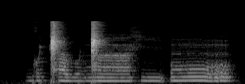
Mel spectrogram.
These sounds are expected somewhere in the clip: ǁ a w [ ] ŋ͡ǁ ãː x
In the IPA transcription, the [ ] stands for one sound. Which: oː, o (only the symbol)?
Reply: o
